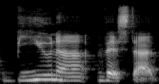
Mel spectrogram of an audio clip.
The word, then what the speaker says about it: Buena Vista: It's spelled Buena Vista, but us locals call it Buena Vista.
